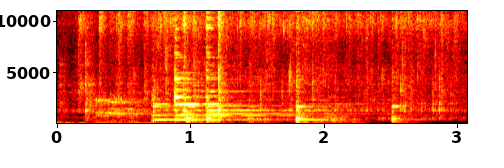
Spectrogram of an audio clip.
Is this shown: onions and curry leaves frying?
yes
